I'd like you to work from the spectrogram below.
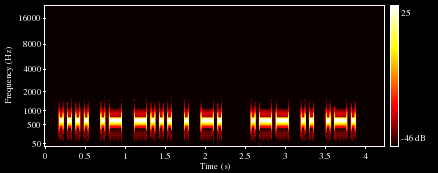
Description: Morse code, heard as a keyed tone, about 23 wpm, 630 Hz. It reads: HABEN WIR
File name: Witz4 23wpm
